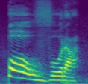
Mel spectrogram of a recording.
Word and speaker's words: pólvora: Então aqui eu tenho a palavra lâmpada, a palavra rápido, a palavra pólvora. Já está sinalizado em vermelho a sílaba tônica. Lã de lâmpada, rá de rápido, pol de pólvora.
